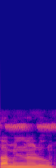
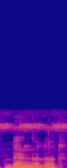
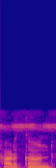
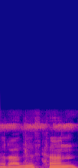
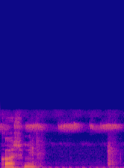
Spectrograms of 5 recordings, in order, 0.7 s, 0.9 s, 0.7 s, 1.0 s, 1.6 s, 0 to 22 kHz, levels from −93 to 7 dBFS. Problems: constant background noise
